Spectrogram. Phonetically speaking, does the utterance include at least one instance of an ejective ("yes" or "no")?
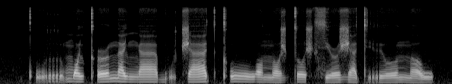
yes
